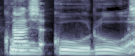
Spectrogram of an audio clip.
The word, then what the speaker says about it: koekeroe: Dus K-O-E. Koekeroe. – Zo spreek ik het dus wel.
